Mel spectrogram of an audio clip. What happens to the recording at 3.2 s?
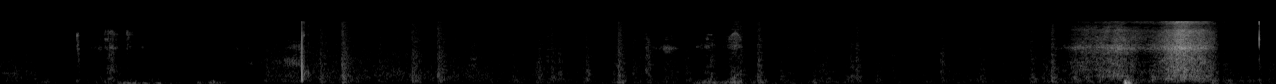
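At 3.2 s the noise suppressor is catching up (2.63–4.89 s): the room noise jumps about 17 dB, slips through, then sinks about 9 dB gradually, without tracking the speech the way pumping would.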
